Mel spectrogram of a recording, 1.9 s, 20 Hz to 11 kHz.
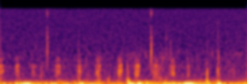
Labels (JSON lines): {"label": "biophony, grazing", "recorder": "SoundTrap 300"}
